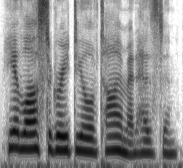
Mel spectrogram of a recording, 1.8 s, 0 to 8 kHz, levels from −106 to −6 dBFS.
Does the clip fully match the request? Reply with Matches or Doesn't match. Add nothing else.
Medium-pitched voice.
Doesn't match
